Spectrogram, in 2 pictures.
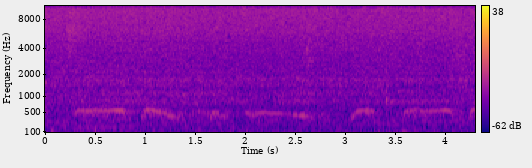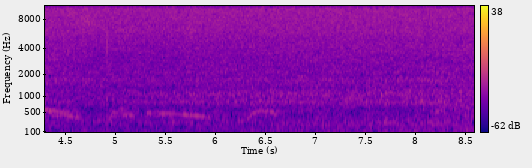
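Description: Common wood pigeon cooing: a string of faint, low coos, each rising and falling in pitch.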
